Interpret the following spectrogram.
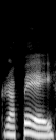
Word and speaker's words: rapé: where we talk about rapé. So rapé is this pulverized tree tobacco, and rapé is the Spanish word for it. And it is spelled like rape, but it just has the E accent at the end.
